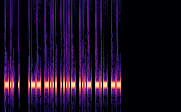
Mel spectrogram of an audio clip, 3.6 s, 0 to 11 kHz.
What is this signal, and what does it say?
Morse code, heard as a keyed tone, about 41 wpm, 700 Hz. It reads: DE WB4VKM
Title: USA Callsign DE Callsign - 6 Characters - 45wpm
